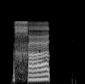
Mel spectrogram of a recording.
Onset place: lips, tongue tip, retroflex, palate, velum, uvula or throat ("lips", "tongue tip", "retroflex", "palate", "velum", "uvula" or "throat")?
velum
